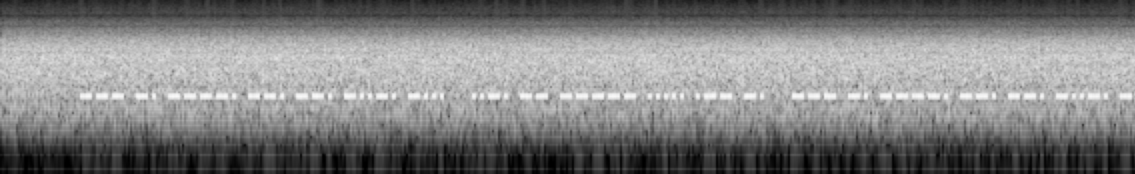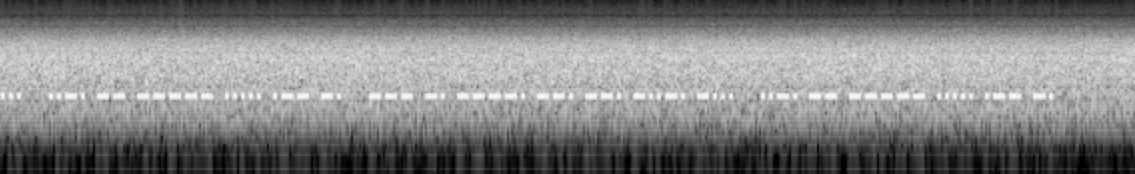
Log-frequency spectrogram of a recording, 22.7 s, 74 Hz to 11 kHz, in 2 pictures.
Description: Morse code, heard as a keyed tone, machine-sent, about 30 wpm, 700 Hz, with radio hiss. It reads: ON9GG/B FM05WN ON9GG/B FM05WN ON9GG/B FM05WN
